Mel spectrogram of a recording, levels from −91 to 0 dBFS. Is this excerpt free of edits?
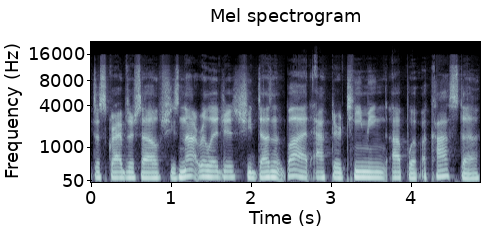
no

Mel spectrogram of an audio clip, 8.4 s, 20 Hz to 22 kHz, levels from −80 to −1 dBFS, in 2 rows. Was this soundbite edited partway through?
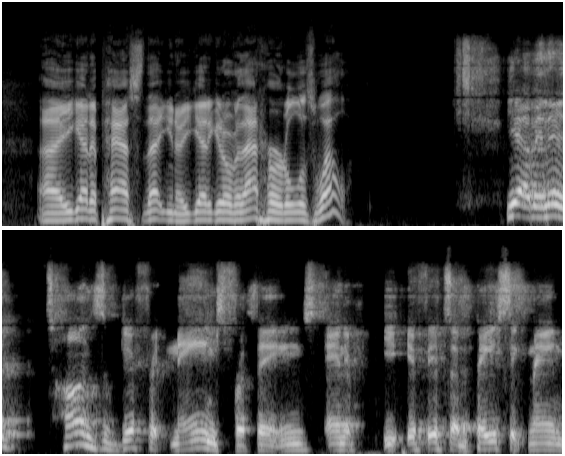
no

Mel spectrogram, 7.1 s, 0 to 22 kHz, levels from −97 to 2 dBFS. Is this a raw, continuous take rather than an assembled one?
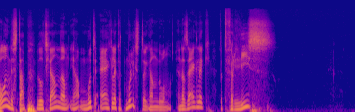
no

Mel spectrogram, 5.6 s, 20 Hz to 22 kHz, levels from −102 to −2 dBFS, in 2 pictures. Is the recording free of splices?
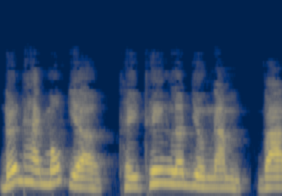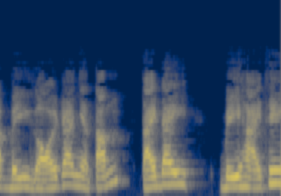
no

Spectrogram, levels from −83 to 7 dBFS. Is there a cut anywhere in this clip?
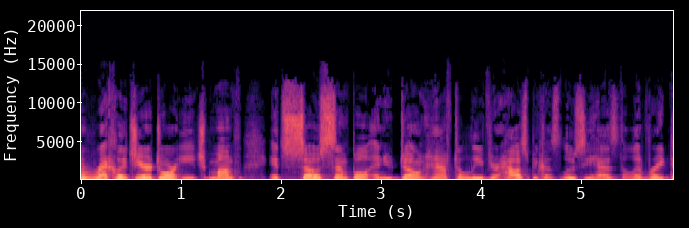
no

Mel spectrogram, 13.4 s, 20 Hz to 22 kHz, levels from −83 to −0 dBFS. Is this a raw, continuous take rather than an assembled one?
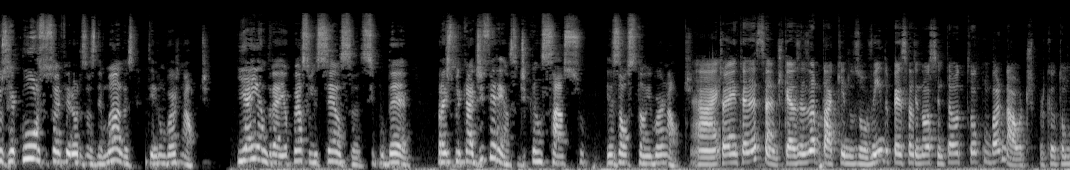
no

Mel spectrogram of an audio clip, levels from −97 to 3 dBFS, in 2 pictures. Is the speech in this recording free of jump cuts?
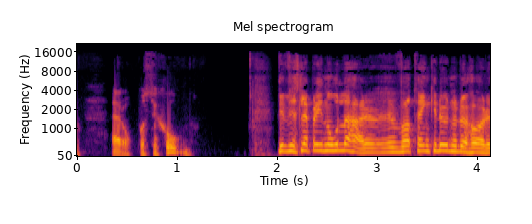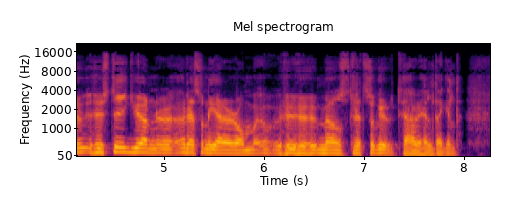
yes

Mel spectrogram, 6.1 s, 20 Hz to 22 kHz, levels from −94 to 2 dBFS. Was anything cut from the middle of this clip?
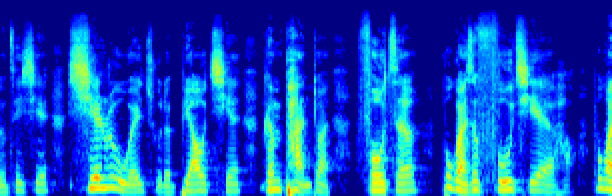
yes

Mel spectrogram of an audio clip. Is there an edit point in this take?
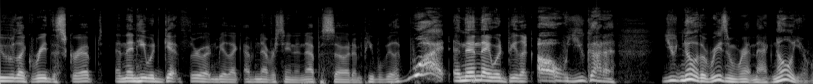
no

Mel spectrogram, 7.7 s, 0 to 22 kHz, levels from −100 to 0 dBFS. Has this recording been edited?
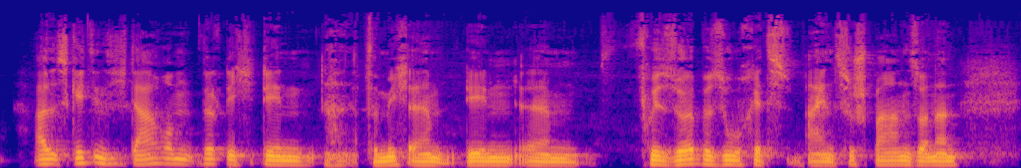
yes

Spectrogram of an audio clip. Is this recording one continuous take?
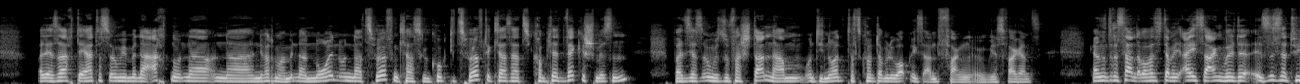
yes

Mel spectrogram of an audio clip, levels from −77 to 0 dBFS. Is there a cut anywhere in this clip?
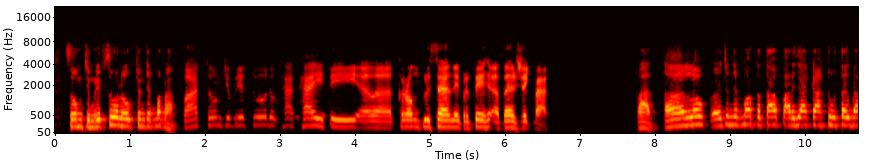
yes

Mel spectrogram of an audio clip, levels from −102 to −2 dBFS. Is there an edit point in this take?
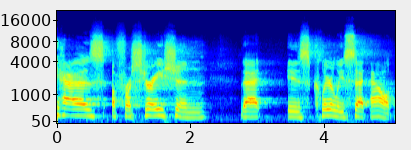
no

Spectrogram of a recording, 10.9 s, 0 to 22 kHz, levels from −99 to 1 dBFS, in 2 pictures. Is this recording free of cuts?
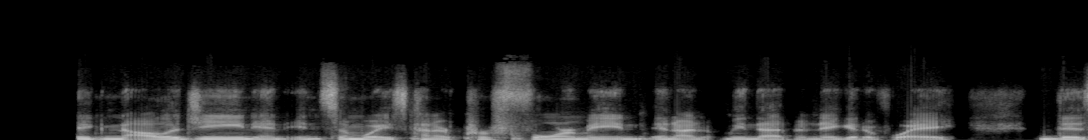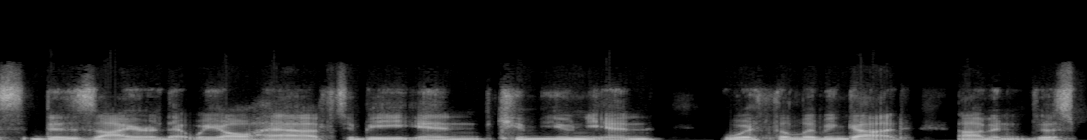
yes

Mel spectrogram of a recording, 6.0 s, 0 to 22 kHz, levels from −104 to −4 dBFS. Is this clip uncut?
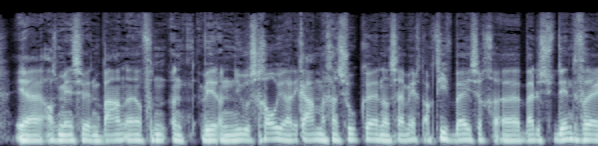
no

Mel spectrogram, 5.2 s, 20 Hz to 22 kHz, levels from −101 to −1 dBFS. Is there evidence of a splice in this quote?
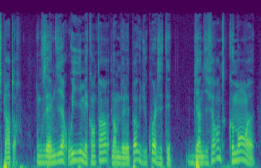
yes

